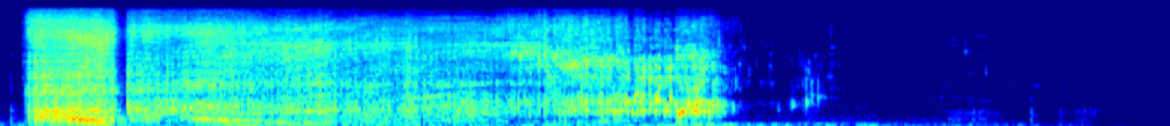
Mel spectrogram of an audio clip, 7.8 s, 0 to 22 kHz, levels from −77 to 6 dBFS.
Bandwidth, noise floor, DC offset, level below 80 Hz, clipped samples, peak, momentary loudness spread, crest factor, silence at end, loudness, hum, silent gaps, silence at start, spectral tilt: 16 kHz; -77 dBFS; under 0.1%; -46 dBFS; under 0.1%; -4 dBFS; 11 LU; 22 dB; 1.95 s; -22 LUFS; none; none; 0.15 s; -2 dB/octave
